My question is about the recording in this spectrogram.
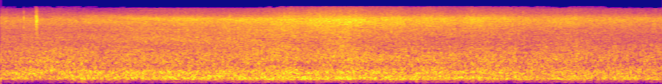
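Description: Ocean surf breaking over a low rock reef and washing across a shallow rock platform: a steady rush of white water that swells a little about halfway through.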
